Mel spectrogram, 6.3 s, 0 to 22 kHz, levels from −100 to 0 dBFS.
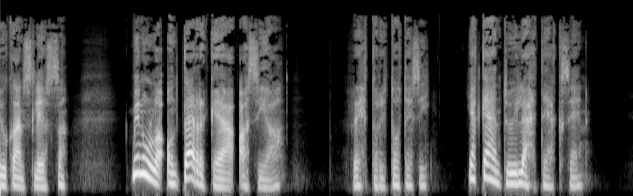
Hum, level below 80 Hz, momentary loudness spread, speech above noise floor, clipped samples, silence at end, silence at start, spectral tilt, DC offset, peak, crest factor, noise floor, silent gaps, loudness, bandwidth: none; -62 dBFS; 14 LU; 55 dB; under 0.1%; 0.5 s; 0 s; -5 dB/octave; under 0.1%; 0 dBFS; 18 dB; -71 dBFS; none; -16 LUFS; 16.5 kHz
